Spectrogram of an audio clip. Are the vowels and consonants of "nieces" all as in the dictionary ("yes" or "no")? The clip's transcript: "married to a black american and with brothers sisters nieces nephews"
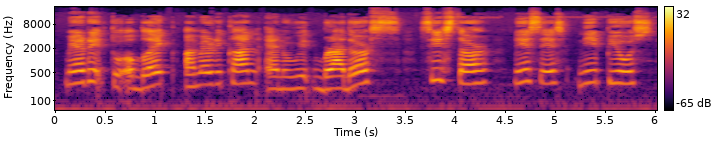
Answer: no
